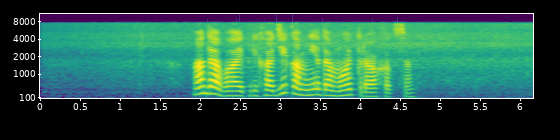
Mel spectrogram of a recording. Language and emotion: Russian, neutral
